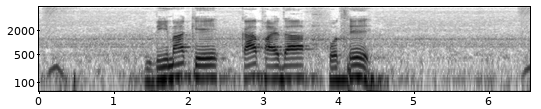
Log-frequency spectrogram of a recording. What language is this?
Chhattisgarhi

